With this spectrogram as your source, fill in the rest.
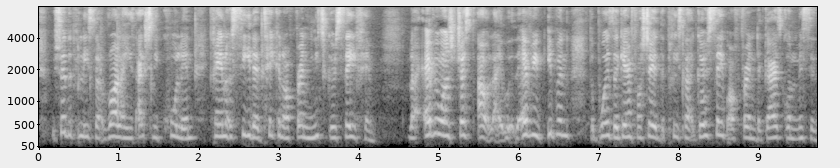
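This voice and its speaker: Speaking at a very fast pace in an animated tone, a woman with a London accent keeps a high pitch over noticeable background noise. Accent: London multicultural English. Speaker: youtuber. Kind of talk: storytime.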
